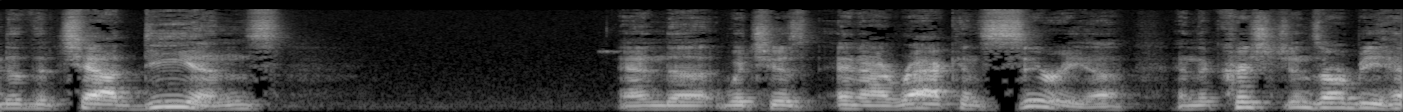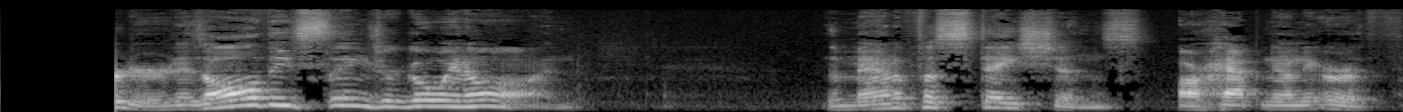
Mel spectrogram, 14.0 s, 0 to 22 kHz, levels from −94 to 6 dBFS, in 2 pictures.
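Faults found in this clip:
Audio dropout to silence, 7.01–7.59 s. Input path likely lost (device disconnect, link failure or stray mute) while the encoder kept writing silence. Sound cuts off mid-flow into dead silence for about 0.59 s, no room tone, then resumes abruptly.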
